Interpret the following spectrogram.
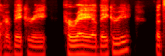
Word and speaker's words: Harea: do you pronounce, because it's like Harea, right? People are like, how do you pronounce that? And be like, it's like hooray, a band.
